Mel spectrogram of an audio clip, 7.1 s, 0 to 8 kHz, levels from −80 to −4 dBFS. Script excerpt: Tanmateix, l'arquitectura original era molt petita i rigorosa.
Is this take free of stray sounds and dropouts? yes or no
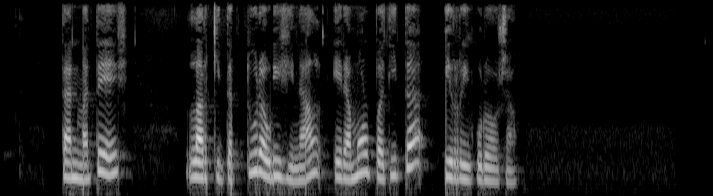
yes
